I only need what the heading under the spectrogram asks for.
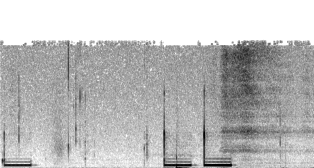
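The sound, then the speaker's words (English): A phone ringing out on a call: the tail of one ring, then a double-beep ringback pulse after a pause, clear and fairly loud over a quiet background with no talking. “I'm ringing him now.”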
